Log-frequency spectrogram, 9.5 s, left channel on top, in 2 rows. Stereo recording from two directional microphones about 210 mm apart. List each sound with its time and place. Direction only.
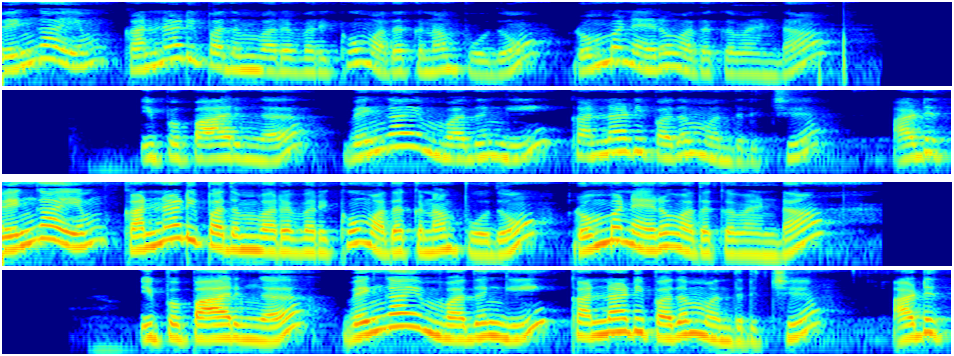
0.0 s a woman's voice: 40° right (ahead or behind)
5.4 s a woman's voice: 40° right (ahead or behind)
